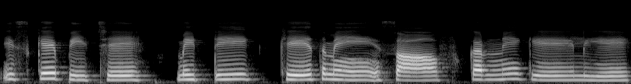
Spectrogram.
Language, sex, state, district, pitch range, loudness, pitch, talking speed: Hindi, female, Punjab, Fazilka, 200-230 Hz, -16 LUFS, 215 Hz, 85 wpm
